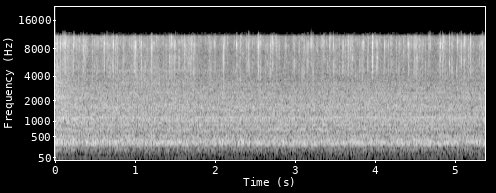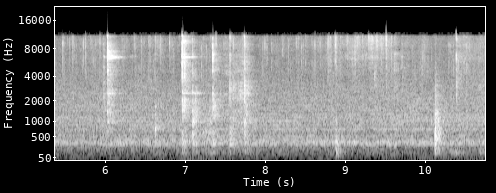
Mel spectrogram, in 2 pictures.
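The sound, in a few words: saucepan lifted off gas stove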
